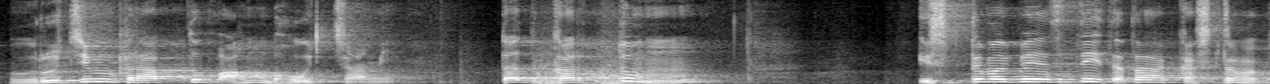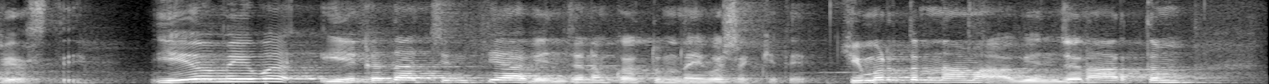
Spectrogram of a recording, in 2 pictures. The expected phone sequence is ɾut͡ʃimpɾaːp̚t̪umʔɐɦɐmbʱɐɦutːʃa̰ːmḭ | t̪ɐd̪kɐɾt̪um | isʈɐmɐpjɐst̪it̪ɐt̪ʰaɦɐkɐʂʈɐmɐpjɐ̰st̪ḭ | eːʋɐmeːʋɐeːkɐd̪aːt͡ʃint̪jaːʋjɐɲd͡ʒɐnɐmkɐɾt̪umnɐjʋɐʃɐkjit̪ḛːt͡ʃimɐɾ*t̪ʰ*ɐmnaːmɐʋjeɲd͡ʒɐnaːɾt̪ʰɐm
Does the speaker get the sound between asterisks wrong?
yes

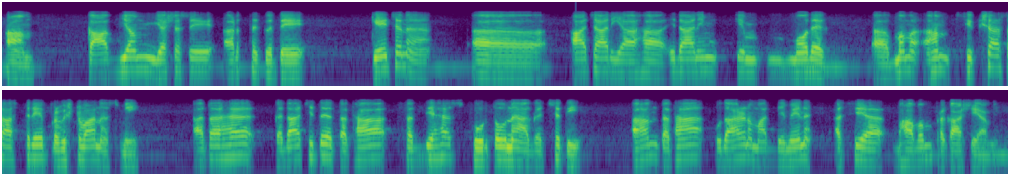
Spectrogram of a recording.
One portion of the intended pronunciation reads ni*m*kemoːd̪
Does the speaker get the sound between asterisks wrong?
no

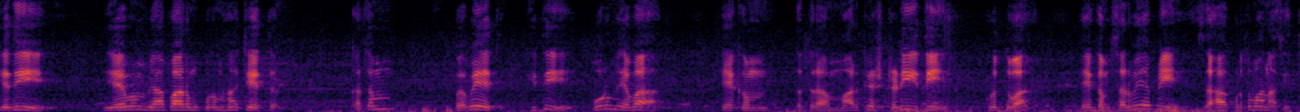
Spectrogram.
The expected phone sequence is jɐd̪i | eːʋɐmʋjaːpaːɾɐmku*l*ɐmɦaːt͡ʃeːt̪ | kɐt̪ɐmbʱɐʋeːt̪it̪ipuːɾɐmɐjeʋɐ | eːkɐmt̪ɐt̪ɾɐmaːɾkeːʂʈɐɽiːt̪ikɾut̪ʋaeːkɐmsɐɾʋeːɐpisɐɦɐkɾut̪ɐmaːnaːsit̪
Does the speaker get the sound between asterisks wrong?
yes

